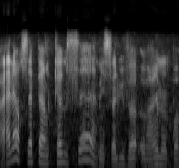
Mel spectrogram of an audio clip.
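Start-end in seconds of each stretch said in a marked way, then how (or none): 0.0-1.9 put-on slow, high old man's voice. Describing the crew's favourite commander's voice: old man's voice. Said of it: "C'est une voix de vieux".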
